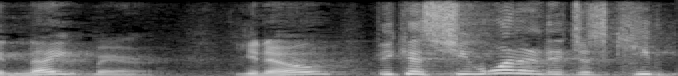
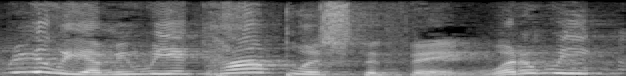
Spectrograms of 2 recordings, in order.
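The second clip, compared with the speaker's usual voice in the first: higher, pleading disbelief; exasperated protest; 7 semitones higher than usual. Retold or imitated. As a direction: whine like you can't believe it. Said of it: "And I was like".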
